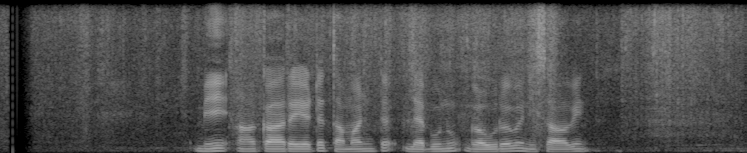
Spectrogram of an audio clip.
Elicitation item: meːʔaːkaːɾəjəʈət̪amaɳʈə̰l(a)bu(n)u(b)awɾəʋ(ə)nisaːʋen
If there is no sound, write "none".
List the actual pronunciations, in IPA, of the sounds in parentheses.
æ, n, ɡ, ə

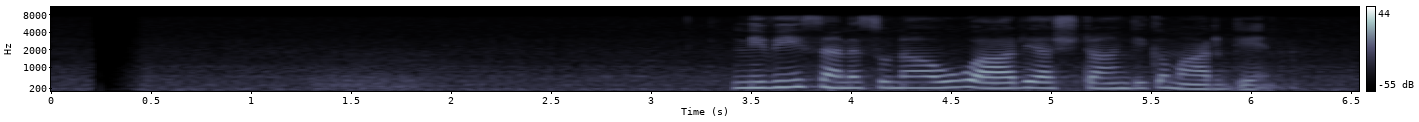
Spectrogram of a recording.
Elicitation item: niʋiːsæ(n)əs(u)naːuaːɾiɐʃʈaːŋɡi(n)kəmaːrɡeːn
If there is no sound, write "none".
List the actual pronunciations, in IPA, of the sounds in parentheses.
n, u, none

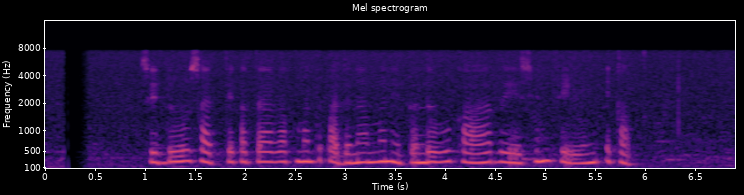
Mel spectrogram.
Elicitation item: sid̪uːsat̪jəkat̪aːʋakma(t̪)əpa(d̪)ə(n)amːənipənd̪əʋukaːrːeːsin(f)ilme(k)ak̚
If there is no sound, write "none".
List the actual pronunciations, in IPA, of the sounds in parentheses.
t̪, d̪, n, f, k

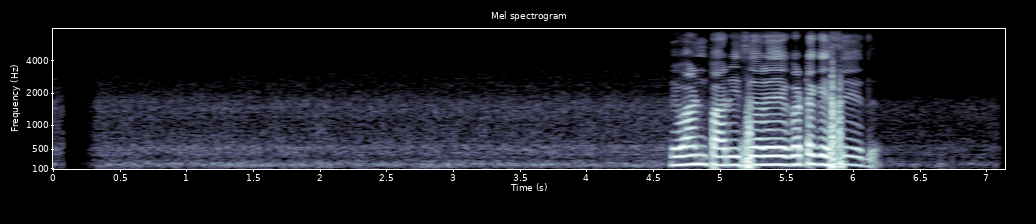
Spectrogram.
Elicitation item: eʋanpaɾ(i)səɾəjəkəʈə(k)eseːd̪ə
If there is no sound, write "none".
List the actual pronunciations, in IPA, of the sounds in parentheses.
i, k

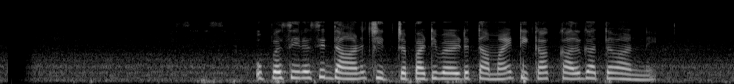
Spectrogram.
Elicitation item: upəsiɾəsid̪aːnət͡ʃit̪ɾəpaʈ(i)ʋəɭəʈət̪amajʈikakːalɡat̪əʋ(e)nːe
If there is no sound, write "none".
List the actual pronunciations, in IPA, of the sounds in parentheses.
i, a

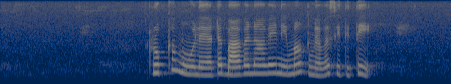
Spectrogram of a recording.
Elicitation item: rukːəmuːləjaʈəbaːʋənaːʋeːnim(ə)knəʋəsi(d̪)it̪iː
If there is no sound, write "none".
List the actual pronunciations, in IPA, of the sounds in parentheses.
a, t̪

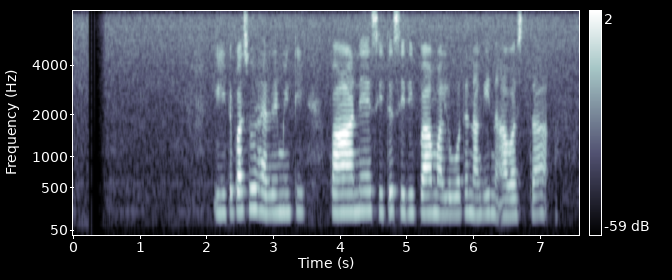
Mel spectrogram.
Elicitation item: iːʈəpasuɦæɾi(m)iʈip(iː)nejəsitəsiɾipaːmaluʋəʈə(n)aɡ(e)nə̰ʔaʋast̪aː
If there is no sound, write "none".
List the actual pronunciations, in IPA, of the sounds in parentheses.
m, aː, n, i

